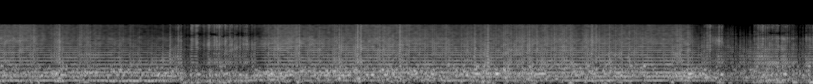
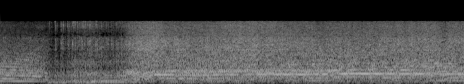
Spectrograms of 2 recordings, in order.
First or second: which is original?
second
